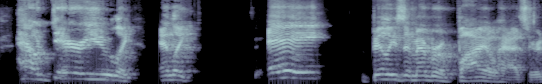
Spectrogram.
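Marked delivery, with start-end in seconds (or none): 0.2-1.2 outraged, furious yell, pitched high. Retelling someone laying into the promoters: imitating a furious yell. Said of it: "And he was furious".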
